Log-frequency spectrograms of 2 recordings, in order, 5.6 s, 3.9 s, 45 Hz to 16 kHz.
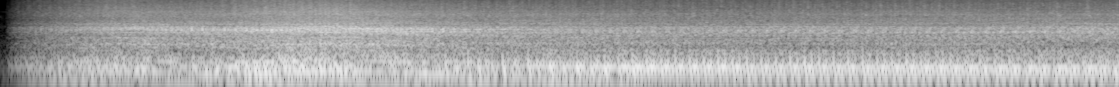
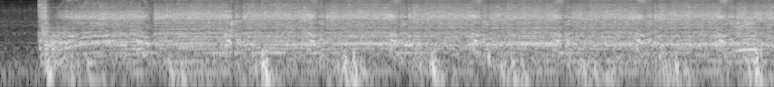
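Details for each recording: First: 1972 Datsun Cedric engine start; voltage 14-15 V shows alternator working, battery weak. Starts and revs briefly, then an unsteady, lumpy, uneven idle; rough running from fouled spark plugs. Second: 1972 Datsun Cedric six-cylinder cranked with all spark plugs out for a compression test, readings about 10.5-11.5 and similar across cylinders. Fast, even starter cranking about four beats a second, every stroke alike; normal cranking.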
